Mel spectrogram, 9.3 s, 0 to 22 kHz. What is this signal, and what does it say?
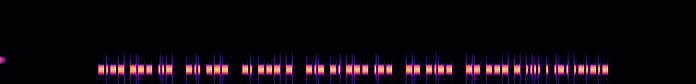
Morse code, heard as a keyed tone, about 44 wpm, 700 Hz. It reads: YOU DO NOT KNOW MY MOTHER.
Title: Sentences from Top 600 Words 45wpm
